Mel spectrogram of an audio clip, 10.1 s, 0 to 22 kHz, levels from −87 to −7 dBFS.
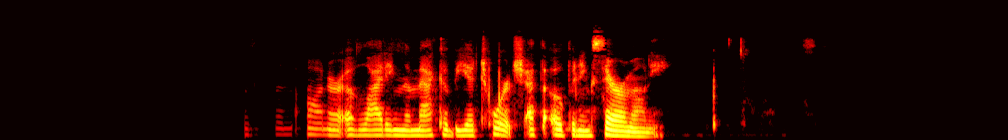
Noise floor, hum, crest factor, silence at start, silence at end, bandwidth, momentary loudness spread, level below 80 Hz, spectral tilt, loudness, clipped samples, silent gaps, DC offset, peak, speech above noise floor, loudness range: -78 dBFS; none; 24 dB; 3.1 s; 3.45 s; 9 kHz; 23 LU; -72 dBFS; -5 dB/octave; -24 LUFS; under 0.1%; none; under 0.1%; -4 dBFS; 54 dB; 12 LU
